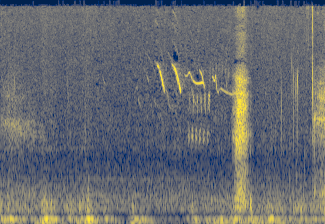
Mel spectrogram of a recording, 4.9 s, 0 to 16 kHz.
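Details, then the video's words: A male Rattling Cisticola on a South African game reserve during a morning safari drive, 5 December 2020, moving closer. He gives a few quick, high whistled "bloop" notes and then a short, dry rattle, over a low engine rumble. "So this is the rattling cisticola, so you can hear he kind of does like a little bloop bloop before, and then there you go, the rattle at the end."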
